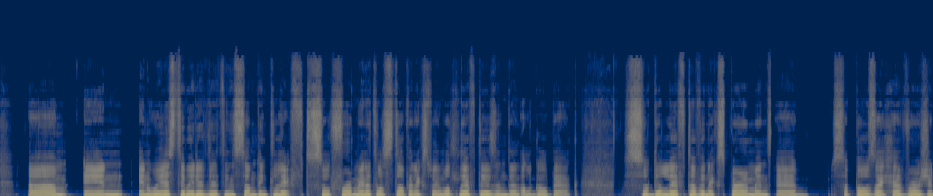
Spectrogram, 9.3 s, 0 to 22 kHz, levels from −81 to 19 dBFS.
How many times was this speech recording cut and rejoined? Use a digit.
4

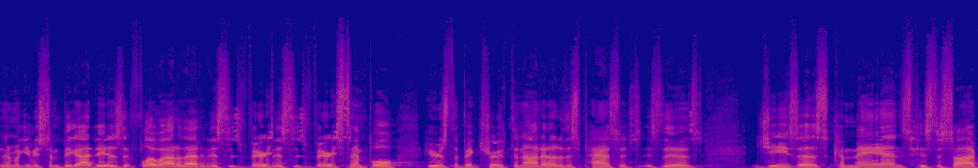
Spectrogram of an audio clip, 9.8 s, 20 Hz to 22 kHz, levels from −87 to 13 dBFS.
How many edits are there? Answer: 1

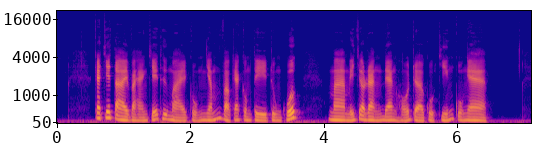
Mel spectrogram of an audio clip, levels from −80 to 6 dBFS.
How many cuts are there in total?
0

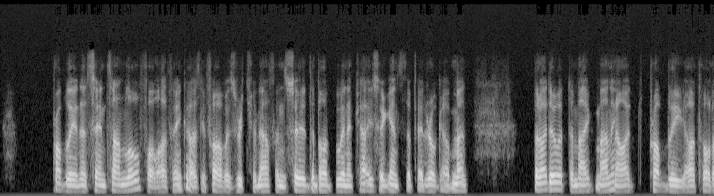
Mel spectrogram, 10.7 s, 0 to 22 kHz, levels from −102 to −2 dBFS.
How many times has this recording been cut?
4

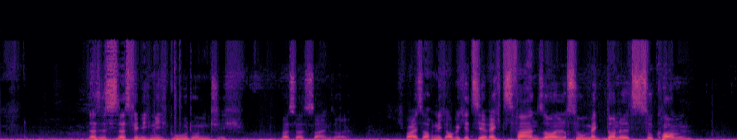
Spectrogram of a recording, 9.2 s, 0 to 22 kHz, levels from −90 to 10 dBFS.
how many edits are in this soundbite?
3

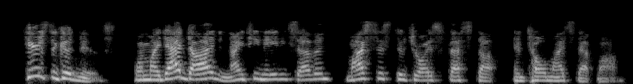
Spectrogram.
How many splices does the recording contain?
1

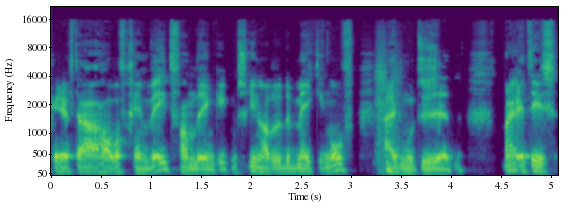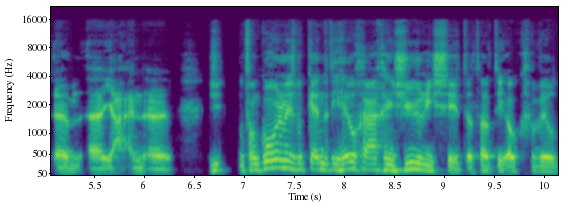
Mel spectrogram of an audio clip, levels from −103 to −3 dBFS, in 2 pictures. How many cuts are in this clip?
0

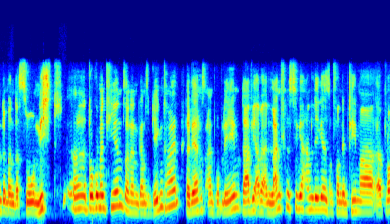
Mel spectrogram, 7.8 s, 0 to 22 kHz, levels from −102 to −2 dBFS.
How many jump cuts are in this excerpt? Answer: 2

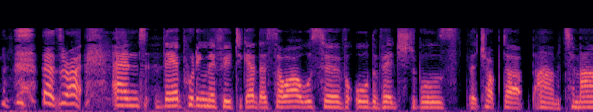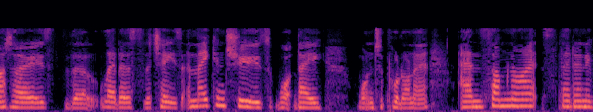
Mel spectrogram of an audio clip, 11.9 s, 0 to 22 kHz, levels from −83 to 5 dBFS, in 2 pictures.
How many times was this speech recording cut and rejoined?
0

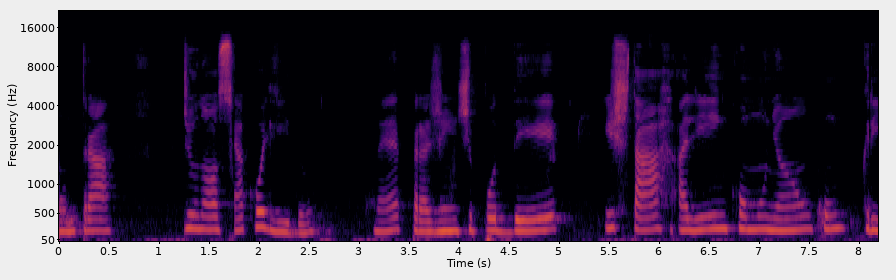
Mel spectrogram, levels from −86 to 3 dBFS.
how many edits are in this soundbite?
3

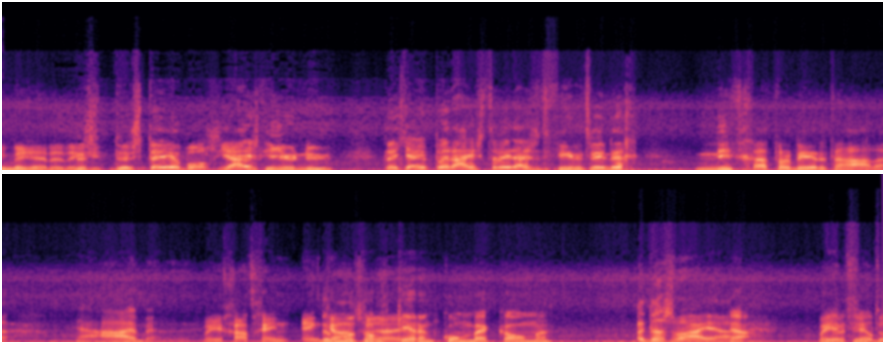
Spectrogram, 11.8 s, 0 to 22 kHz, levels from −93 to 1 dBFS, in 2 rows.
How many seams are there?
1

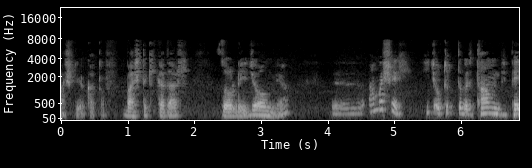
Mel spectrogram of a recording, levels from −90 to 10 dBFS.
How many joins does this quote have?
0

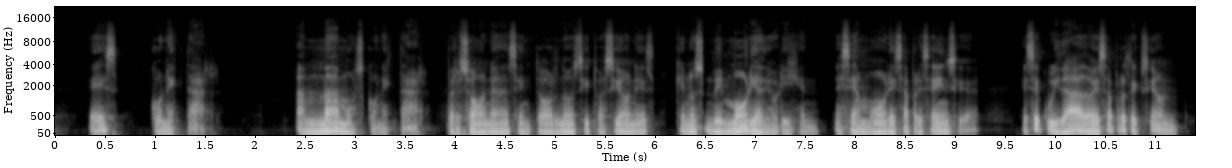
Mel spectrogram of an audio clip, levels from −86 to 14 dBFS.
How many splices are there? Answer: 4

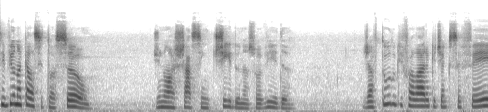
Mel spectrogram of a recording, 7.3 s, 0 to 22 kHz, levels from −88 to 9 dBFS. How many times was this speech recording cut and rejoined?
1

